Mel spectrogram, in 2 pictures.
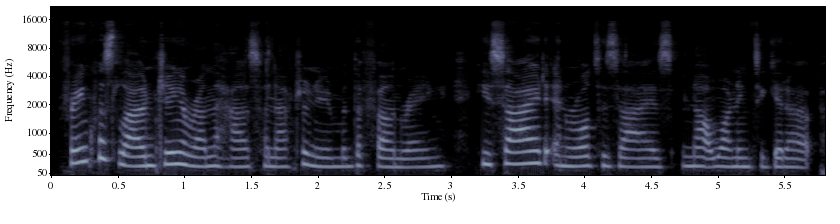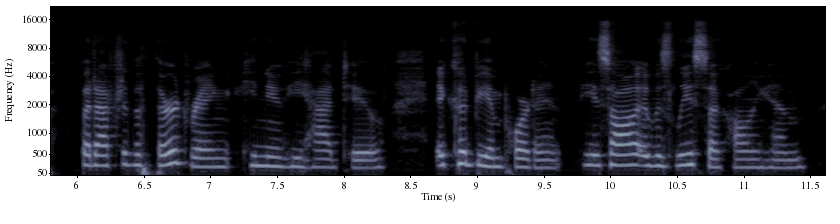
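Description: A woman hosting a fiction podcast, reading the story aloud in a plain, steady scripted narration. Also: mid-range voice, moderate pace, dry recording, clean studio sound.

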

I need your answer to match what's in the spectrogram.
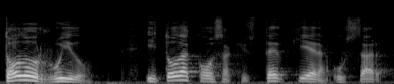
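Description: A man's voice: medium pitch, big pitch swings, a little slow, gravelly, warm tone. A man hosting a radio Bible teaching, emphatic and repeating words for stress. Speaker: radio program host. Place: radio studio.

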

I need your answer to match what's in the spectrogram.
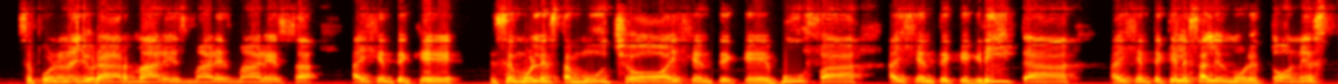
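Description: A woman with a Mexican Spanish accent, an acupuncturist who is a guest on a radio talk show, explaining in an earnest, gently spiritual way. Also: a little high, no room sound. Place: radio studio.

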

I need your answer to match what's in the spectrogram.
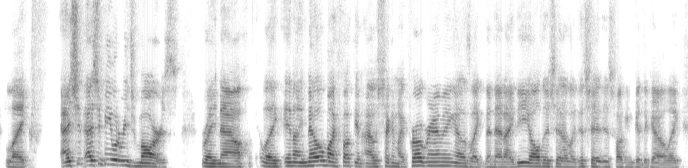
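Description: A young man, a military veteran, telling a story on a podcast in a profane, animated way, laughing as he goes. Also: mid-range voice. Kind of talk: casual storytelling.

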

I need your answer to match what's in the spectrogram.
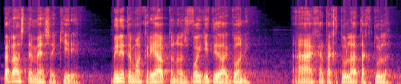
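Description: A man voicing a gruff, lanky old man who keeps animals and speaks in a fussy, irritable way, in an audiobook reading. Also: mid-range voice, in a large hall, soft background music, natural voice. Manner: irritable, then fussy and welcoming.

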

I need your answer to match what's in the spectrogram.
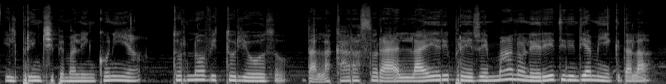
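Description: A woman narrating a fairy tale in a calm, measured storybook reading. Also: lowish voice, vocal fry. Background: faint music.

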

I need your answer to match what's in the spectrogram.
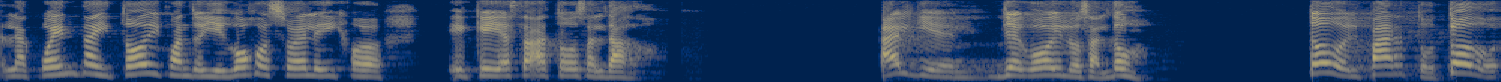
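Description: High-voiced woman preaching conversationally. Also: fairly bright tone. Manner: conversational, asks the audience questions. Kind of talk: sermon with personal testimony.

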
